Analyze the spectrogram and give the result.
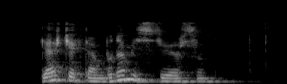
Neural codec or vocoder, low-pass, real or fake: none; 7.2 kHz; real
